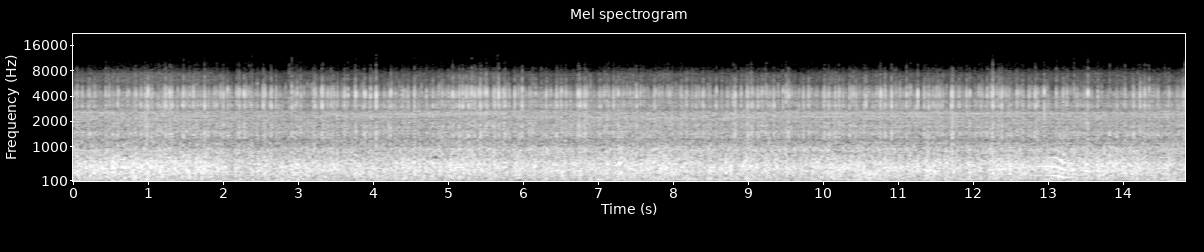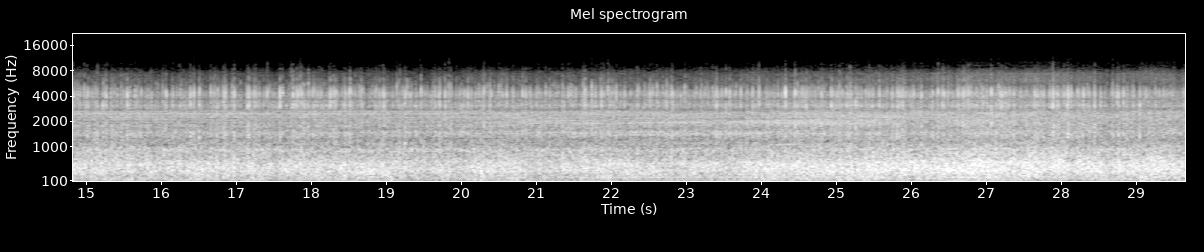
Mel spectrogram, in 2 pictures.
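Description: Buell 1125R V-twin motorcycle engine running steadily at road speed, nearly buried under heavy wind rush on the bike-mounted microphone.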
